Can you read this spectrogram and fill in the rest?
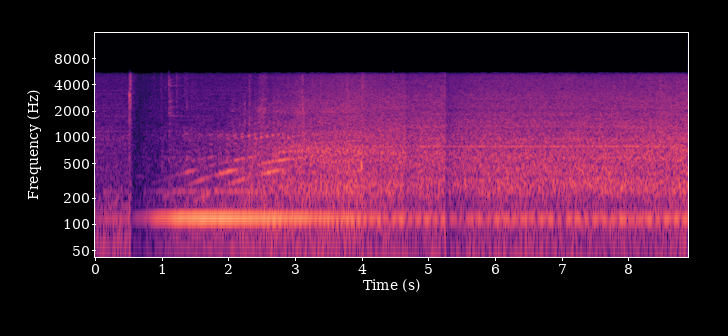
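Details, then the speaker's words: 1995 Fedders window air conditioner, fan only on low speed; a click at switch-on, then a steady low hum with an even airy rush; runs smooth and quiet, nothing wrong. "this is obviously a three-speed motor only only two speeds with just the fan on and then three speeds with the with air conditioning on yeah it's pretty quiet"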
